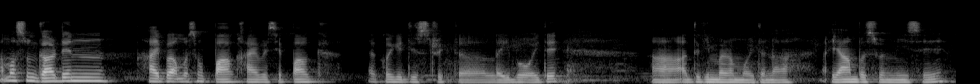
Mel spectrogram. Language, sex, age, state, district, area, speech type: Manipuri, male, 30-45, Manipur, Chandel, rural, spontaneous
